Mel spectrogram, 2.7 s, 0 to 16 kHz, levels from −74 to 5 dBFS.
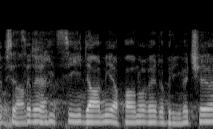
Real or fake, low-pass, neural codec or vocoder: fake; 7.2 kHz; codec, 16 kHz, 4 kbps, FreqCodec, larger model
